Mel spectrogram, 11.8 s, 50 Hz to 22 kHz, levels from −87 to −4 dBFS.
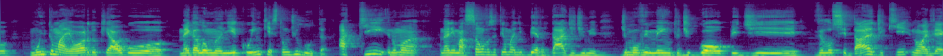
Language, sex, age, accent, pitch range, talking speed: Portuguese, male, 20-39, Brazilian, 145-195 Hz, 135 wpm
